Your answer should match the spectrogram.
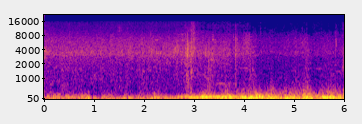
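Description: Wind buffeting a microphone outdoors: an uneven low rumble that grows louder about halfway through.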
